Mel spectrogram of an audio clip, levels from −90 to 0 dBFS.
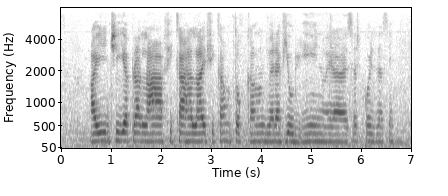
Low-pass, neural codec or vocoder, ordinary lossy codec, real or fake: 7.2 kHz; none; none; real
